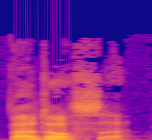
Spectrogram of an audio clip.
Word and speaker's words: Badosa: Hello, Spanish speakers pronunciation. – Badosa. – All right, I'm going to correct myself going forward then.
